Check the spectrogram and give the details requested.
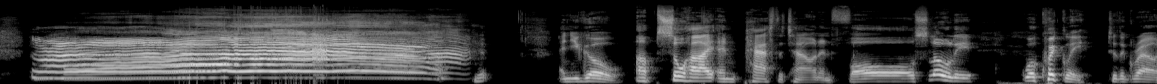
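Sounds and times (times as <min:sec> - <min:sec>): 
group ascending yell: 0:00.4 - 0:04.8
speech: 0:05.6 - 0:11.5.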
